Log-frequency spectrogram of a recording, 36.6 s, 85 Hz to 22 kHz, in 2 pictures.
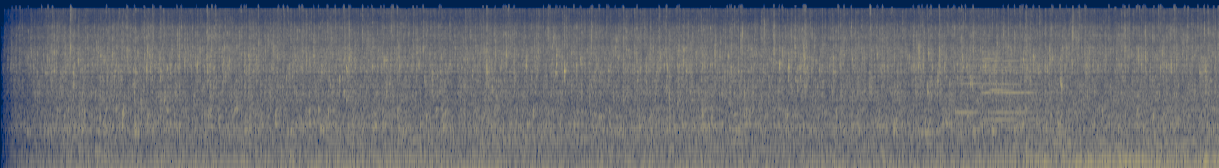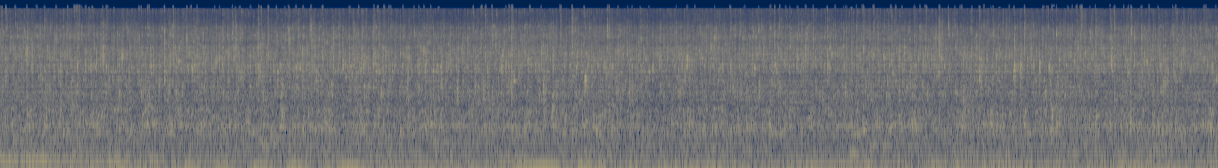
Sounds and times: fountain 0.0 - 36.5
a bell rings 14.3 - 15.7

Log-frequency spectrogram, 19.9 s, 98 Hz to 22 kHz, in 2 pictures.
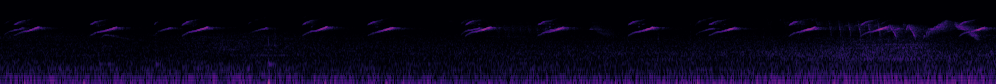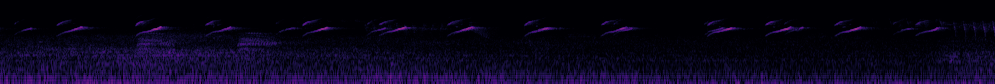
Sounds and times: a bus drives on the westerly street 5.1 - 15.2
a plane flies over the area 6.1 - 15.2

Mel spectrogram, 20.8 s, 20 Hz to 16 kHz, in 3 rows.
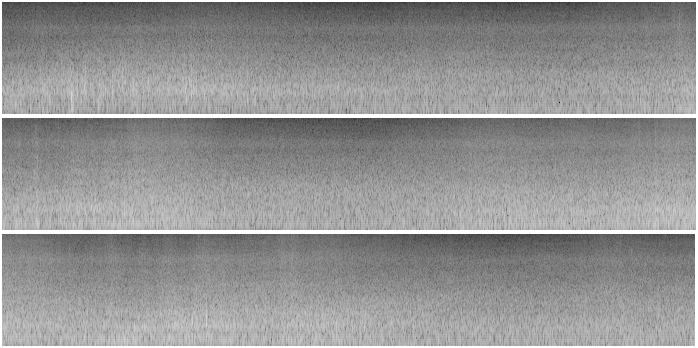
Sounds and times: waves 0.0 - 20.8

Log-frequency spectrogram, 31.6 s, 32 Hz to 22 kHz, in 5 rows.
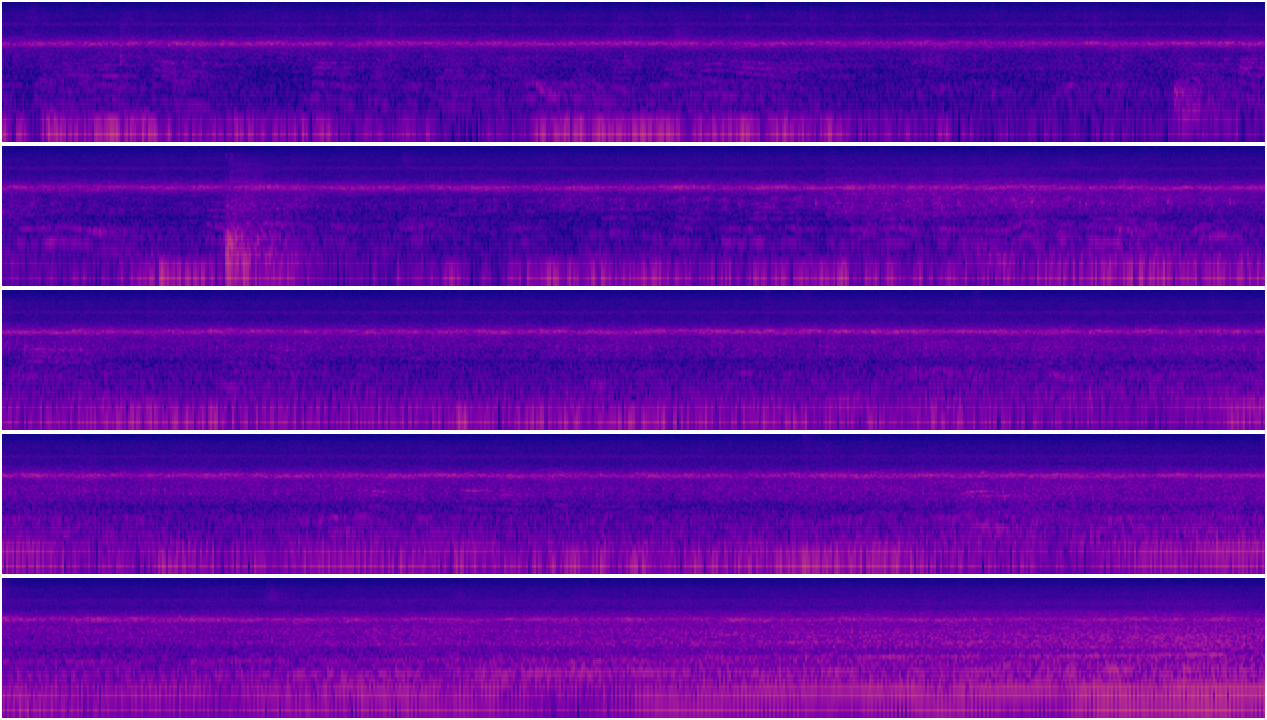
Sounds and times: Traffic sound 11.6 - 31.5
Insect cry 12.0 - 29.0

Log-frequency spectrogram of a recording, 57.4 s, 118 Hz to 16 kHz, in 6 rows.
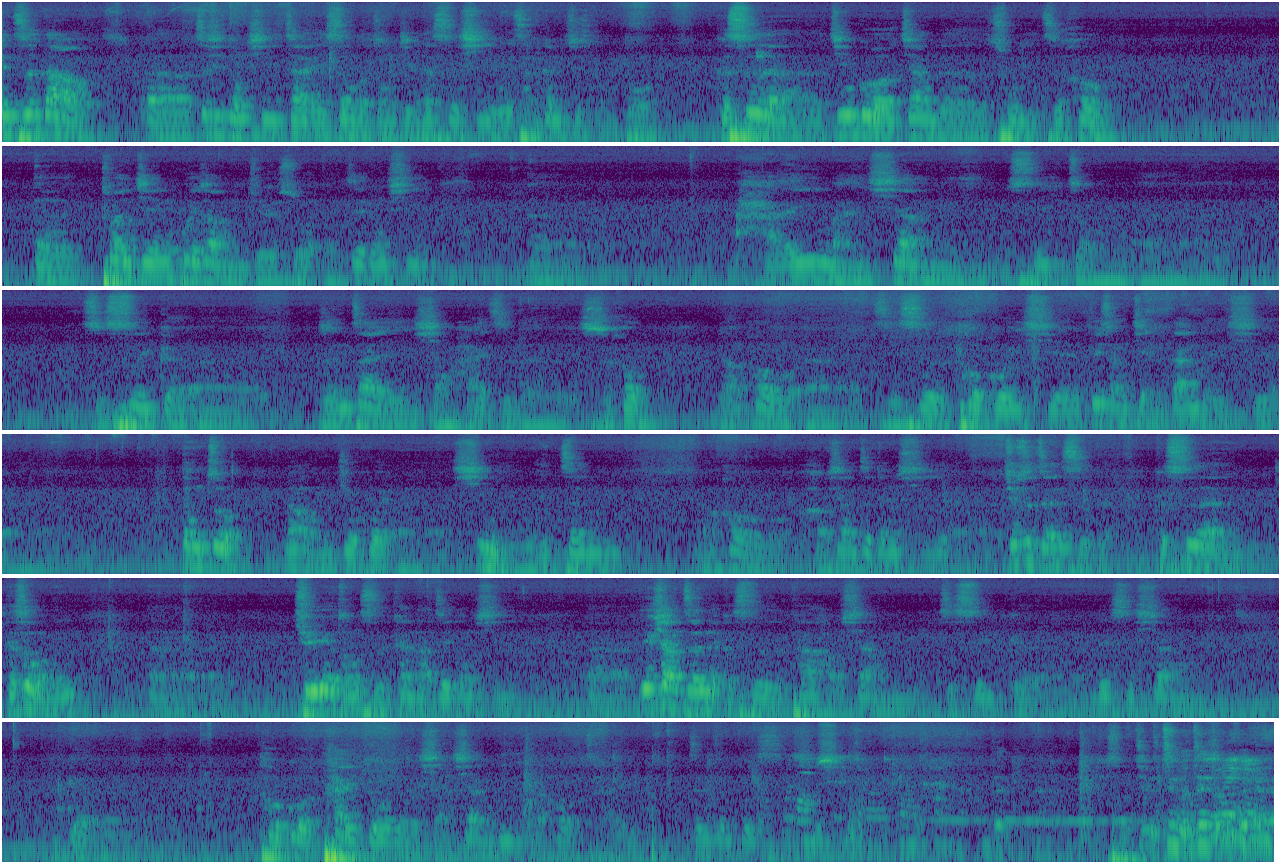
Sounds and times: curator and art critic and teacher Talk 0.0 - 9.1
curator and art critic and teacher Talk 15.1 - 57.4

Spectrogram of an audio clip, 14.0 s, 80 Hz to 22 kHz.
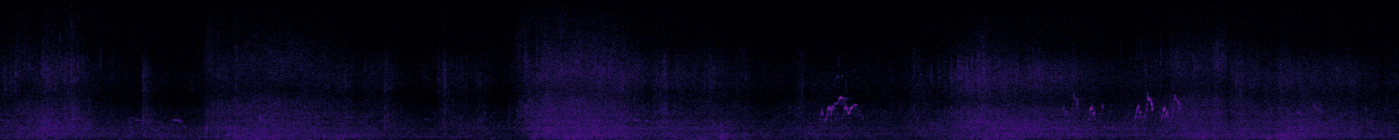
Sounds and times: waves 0.0 - 13.9

